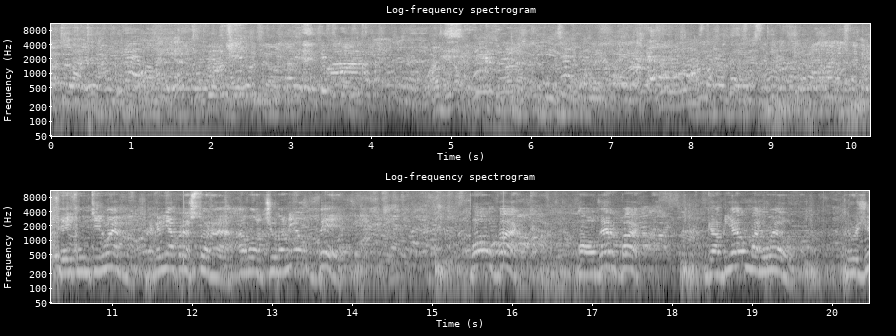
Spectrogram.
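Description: A crowd of young men and boys chatter and call out outdoors.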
